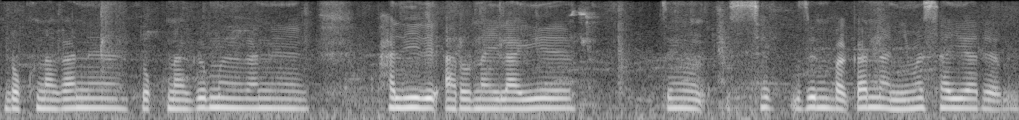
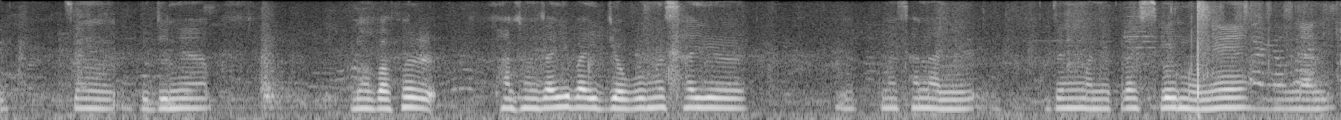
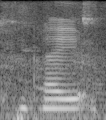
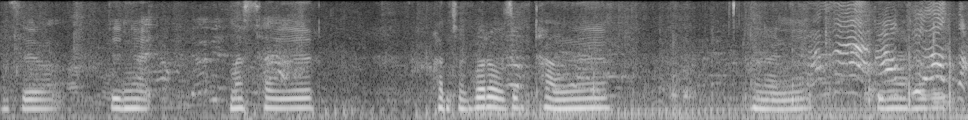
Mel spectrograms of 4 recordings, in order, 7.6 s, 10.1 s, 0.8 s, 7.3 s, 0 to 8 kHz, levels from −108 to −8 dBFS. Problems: constant background noise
